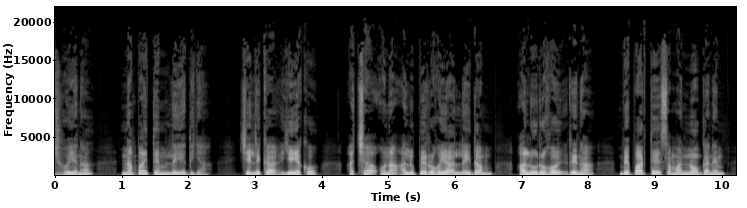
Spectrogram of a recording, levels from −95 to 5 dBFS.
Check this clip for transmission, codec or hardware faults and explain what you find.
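Two codec faults appear in this speech clip, both pre-echo, at 3.12 s and 8.92 s. Each time, a sharp attack lands late in a transform block, so the quantisation noise that the codec shaped for the loud onset also covers the silence just before it. A brief hiss runs ahead of the attack, about 12 ms early at 3.12 s and 16 ms early at 8.92 s, and the onset sounds softened. On a spectrogram this shows as a broadband smear leading each onset. On the waveform, low-level noise rises before the transient.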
